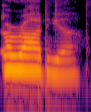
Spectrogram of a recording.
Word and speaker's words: Aradia: that's one car cats Aradia Aradia sorry it's pronounced Aradia Aires then Swiper nice Kanaya okay cacao and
